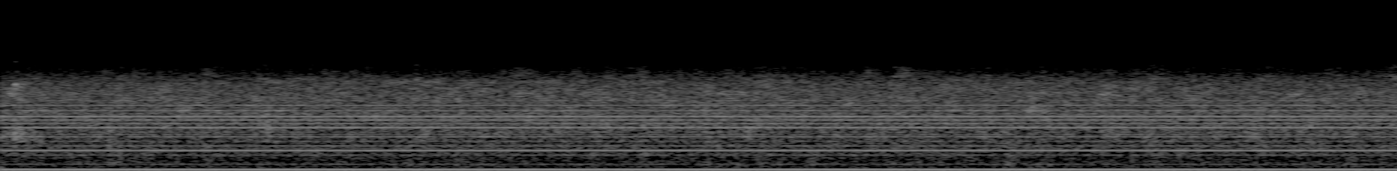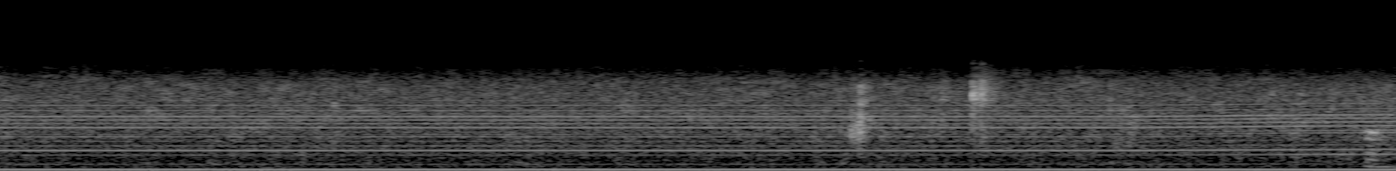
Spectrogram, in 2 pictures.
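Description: Steady electrical mains hum on a webcam microphone's recording: a constant low hum with a set of fixed higher tones over it that never change. Two faint clicks near the end.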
